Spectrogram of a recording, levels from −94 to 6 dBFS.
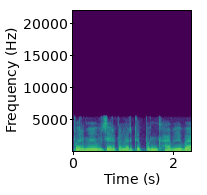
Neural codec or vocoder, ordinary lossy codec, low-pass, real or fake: none; none; 5.4 kHz; real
